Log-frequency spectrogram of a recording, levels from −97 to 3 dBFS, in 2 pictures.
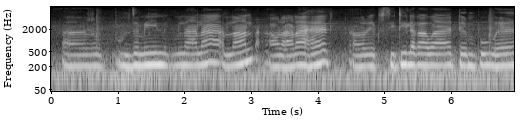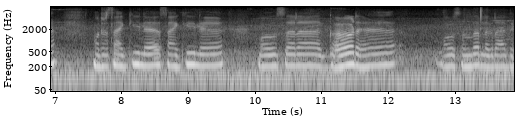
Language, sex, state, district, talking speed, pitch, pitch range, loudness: Maithili, female, Bihar, Supaul, 120 wpm, 220 Hz, 200-225 Hz, -22 LUFS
